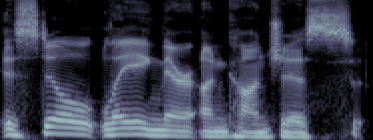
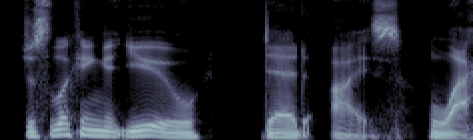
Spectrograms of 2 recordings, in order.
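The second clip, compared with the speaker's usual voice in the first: normal talking voice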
